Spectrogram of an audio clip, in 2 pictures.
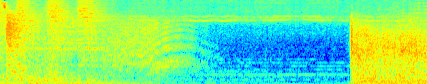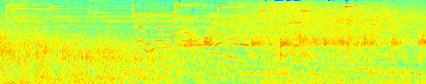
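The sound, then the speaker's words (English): Sound effect of a torpedo firing and exploding: a whooshing sweep fades into a quieter lull, then a sudden loud blast bursts out and rumbles on to the end. “Use the force. Torpedo away.”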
